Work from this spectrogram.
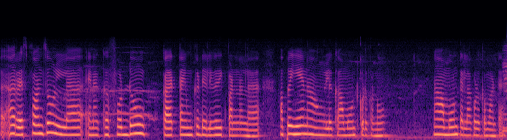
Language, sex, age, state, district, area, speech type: Tamil, female, 18-30, Tamil Nadu, Tiruvarur, rural, spontaneous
